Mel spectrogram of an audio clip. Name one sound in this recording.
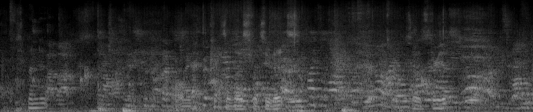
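Small game pieces click on a table.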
